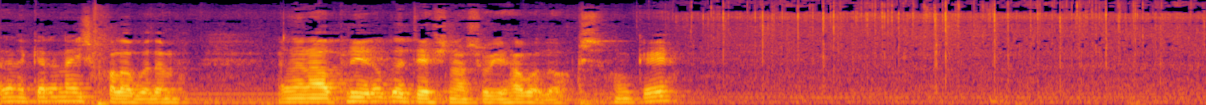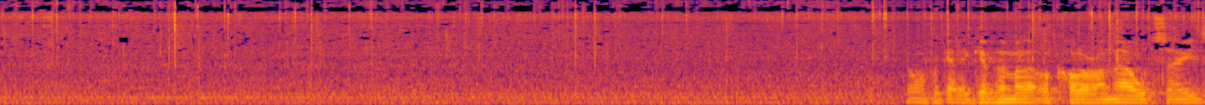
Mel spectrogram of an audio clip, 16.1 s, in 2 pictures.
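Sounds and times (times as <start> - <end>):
fish cakes sizzling in oil: 4.5 - 16.0.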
